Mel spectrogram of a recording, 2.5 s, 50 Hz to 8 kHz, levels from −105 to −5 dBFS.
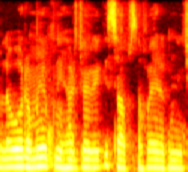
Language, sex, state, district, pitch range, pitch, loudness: Hindi, male, Delhi, New Delhi, 135-150 Hz, 140 Hz, -14 LUFS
